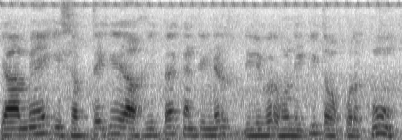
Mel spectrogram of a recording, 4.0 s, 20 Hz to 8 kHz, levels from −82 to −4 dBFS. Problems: constant background noise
